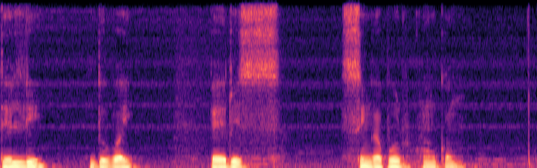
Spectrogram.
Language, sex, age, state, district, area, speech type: Nepali, male, 45-60, West Bengal, Kalimpong, rural, spontaneous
